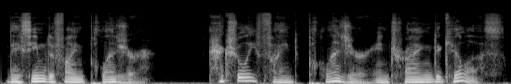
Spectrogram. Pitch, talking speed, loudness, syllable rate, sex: 105 Hz, 155 wpm, -18 LUFS, 4.3 syllables/s, male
